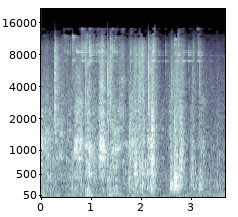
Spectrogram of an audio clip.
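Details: Play fight between a German Shepherd and a Siberian Husky: a rapid string of short whimpering yips and growls, fairly faint, with scuffling.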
